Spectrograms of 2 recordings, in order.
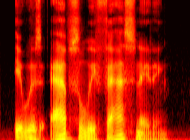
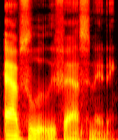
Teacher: The pitch goes up, the word is slightly elongated, and it conveys genuine excitement.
